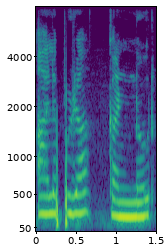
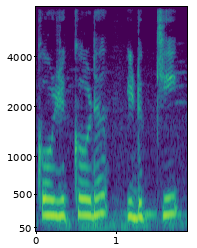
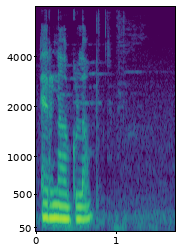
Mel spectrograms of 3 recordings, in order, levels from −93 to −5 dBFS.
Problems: background sounds at intervals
